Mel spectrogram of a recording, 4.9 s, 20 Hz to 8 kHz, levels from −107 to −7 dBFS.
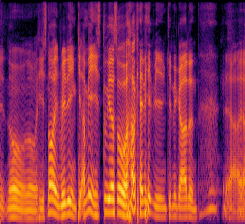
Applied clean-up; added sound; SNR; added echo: none; none; none; none.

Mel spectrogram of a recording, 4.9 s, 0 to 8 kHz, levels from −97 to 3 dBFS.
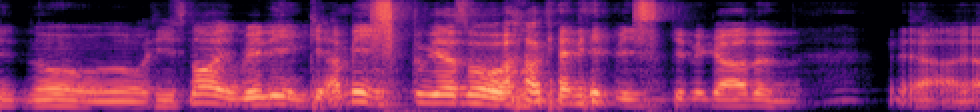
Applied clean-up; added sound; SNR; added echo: neural mask model DeepFilterNet 3.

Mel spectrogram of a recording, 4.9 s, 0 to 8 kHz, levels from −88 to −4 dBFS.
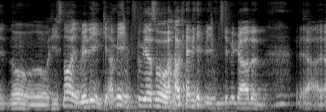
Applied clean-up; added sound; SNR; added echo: neural separator model SepFormer DNS4.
